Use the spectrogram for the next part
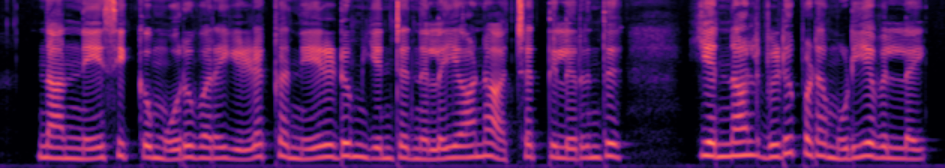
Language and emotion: Tamil, sad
